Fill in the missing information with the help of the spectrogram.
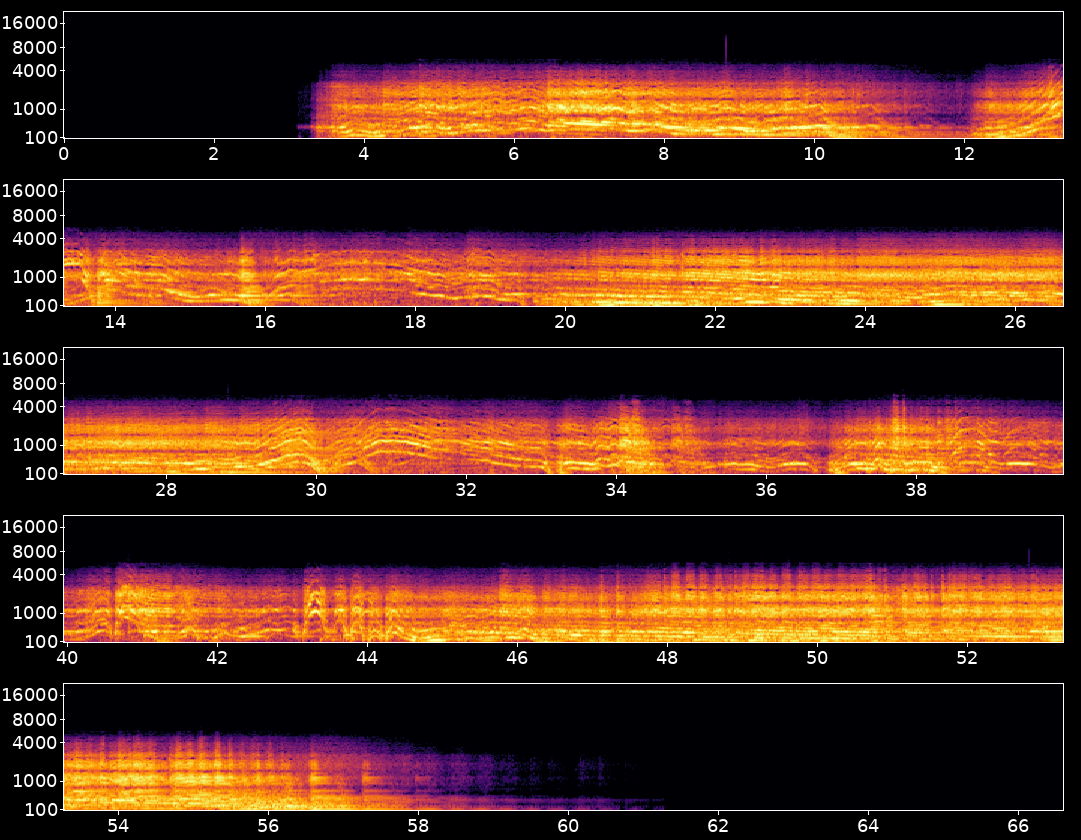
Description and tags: making love to my guitar
nails and strings...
